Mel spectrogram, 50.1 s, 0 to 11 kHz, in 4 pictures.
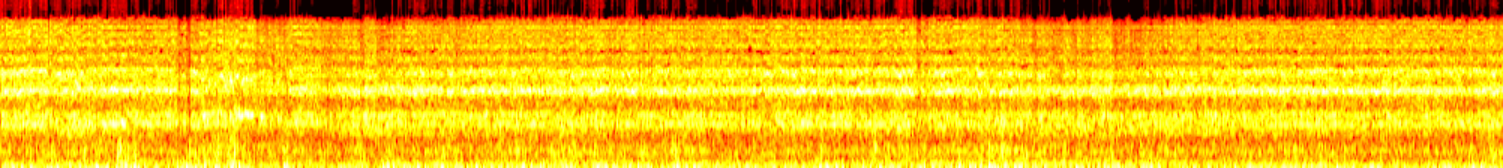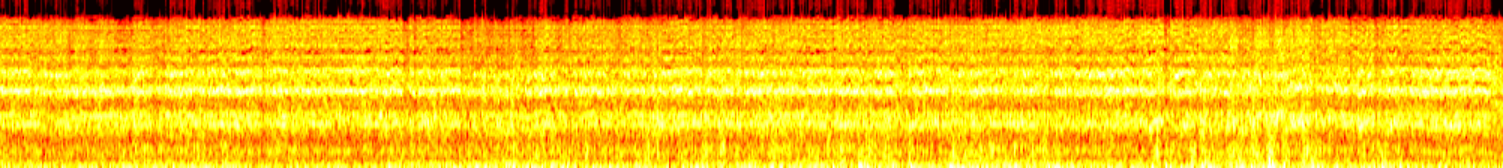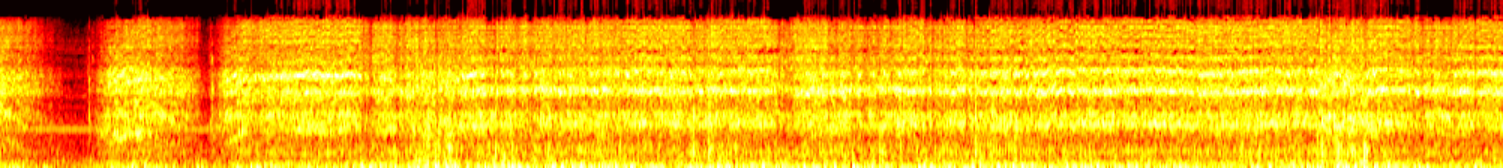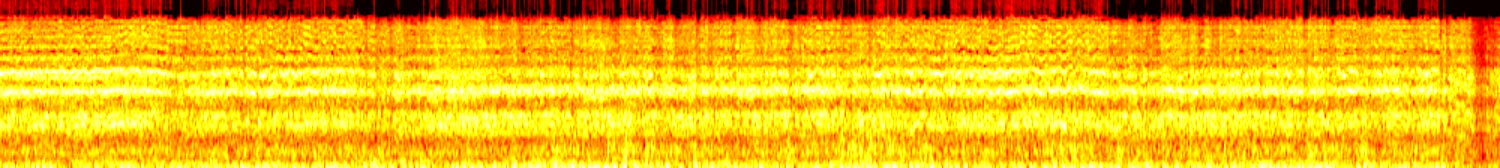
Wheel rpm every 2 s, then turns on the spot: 230, 240, 230, 230, 230, 230, 230, 230, 230, 240, 230, 240, 150, 110, 220, 230, 220, 230, 230, 220, 220, 220, 230, 220, 220.
none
